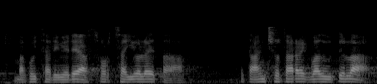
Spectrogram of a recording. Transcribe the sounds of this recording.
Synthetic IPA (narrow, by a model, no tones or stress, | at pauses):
bako̞jt͡saɾiβe̞ɾe̞aso̞ɾt͡sajo̞laet̪a | e̞t̪aːnt͡ʃo̞t̪are̞kbaðut̪e̞la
